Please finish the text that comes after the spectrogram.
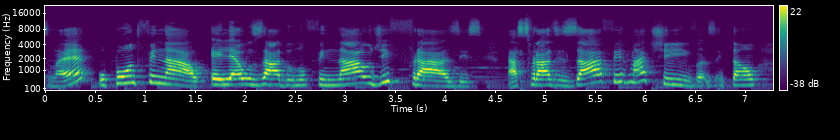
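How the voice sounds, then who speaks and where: Brazilian lady teacher talking to little kids, high bright voice, sing-songy questions, faint music behind. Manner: slow, sing-song, exaggerated question intonation; speaks of herself in the third person as "[name]". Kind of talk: remote lesson for young children.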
